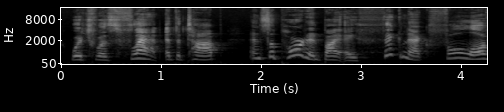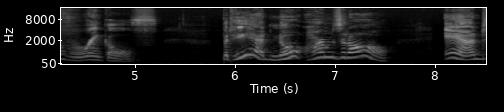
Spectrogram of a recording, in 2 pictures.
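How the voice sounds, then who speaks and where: A woman reading a children's story aloud as an audiobook narrator, expressive and deliberate. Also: fairly high pitch. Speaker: audiobook reader.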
